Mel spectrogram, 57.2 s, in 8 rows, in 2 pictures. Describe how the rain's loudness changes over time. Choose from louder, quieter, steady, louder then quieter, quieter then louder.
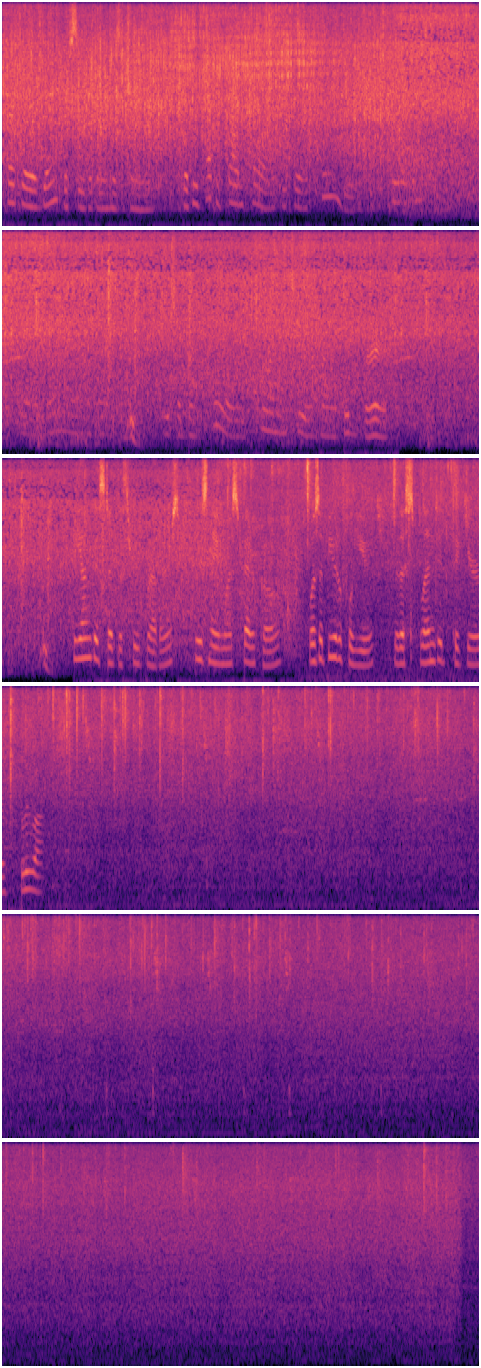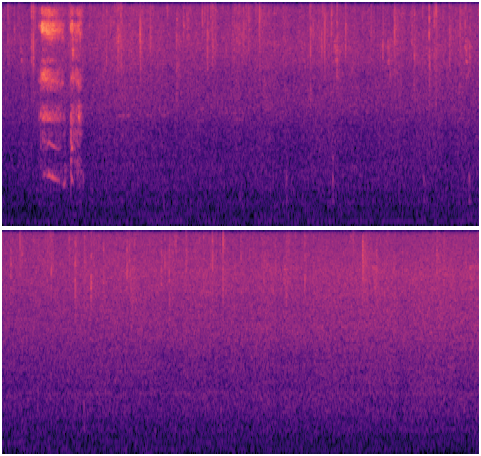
quieter.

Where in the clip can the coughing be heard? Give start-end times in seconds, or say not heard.
43.5-44.1.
